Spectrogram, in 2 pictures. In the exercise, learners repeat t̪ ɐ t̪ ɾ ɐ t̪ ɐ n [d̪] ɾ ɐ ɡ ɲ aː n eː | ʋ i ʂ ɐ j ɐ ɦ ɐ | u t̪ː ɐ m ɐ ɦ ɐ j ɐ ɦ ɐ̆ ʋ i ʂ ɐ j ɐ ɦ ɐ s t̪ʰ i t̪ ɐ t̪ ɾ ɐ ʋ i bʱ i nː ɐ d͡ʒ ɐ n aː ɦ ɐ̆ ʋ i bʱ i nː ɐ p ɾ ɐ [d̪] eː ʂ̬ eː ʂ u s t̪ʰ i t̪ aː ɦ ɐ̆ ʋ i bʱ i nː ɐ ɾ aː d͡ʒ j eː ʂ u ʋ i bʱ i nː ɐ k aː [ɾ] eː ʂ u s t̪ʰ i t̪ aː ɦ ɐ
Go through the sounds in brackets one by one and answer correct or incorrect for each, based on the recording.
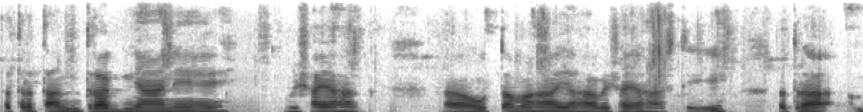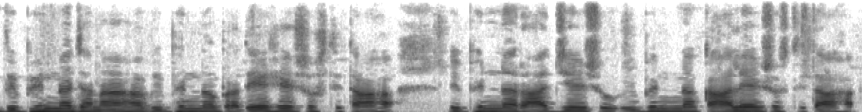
incorrect: t̪, correct, incorrect: l

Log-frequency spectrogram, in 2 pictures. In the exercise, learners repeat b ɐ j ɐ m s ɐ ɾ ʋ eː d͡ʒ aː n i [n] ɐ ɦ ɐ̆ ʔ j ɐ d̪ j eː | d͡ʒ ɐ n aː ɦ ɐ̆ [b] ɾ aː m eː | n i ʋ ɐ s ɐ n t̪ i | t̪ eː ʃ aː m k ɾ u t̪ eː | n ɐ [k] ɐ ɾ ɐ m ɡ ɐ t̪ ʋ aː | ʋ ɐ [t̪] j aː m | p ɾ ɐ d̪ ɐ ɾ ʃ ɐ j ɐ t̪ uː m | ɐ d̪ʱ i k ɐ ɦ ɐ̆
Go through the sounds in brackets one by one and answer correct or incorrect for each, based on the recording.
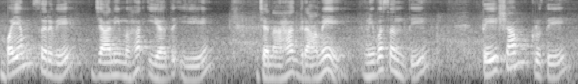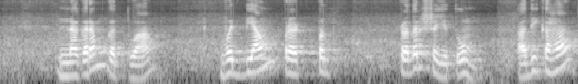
incorrect: m, incorrect: ɡ, incorrect: ɡ, incorrect: d̪

